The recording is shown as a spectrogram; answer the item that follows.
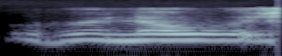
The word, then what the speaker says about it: Raynaud: But the thing is that I because you know, Raynaud's is French name. So, it was French. How do you say Raynaud? Yes, Raynaud. Raynaud. Raynaud. Le syndrome de Raynaud.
